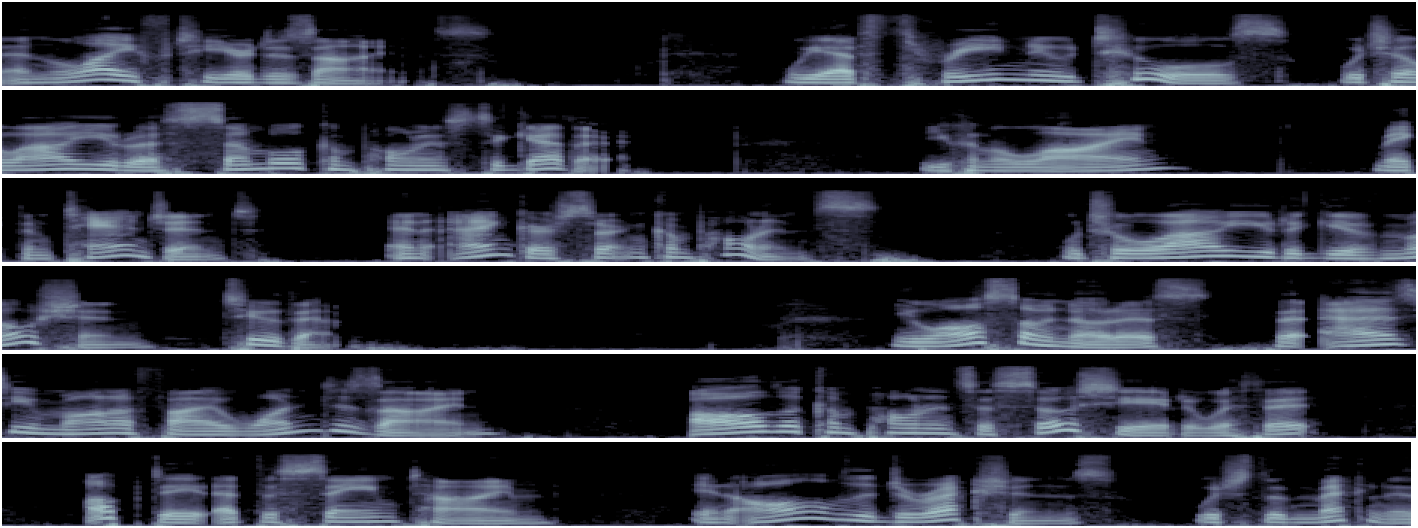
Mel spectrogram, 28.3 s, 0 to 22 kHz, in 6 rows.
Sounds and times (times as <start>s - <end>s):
Speech: 0.0s - 1.7s, 2.6s - 6.9s, 7.8s - 8.7s, 9.3s - 15.4s, 17.1s - 28.2s.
